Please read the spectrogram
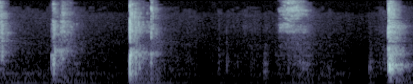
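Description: Tarot cards being handled as a card is drawn from the deck: a handful of faint, short clicks and flicks at irregular intervals.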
